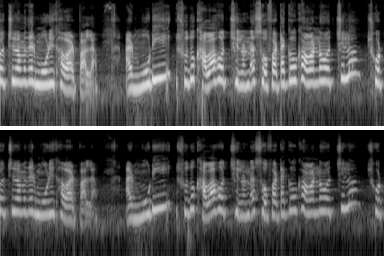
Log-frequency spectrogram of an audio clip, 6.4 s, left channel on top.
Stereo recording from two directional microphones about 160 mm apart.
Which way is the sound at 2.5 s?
45° left (ahead or behind).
